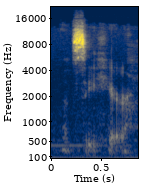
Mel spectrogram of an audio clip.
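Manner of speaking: whispered to herself; whispering. Real, not acted. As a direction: breathe it under your breath. Shuffling through cards, to herself.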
